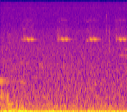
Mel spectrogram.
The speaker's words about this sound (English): The crickets are really... Man, they're going to make me start fucking drinking, dude.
